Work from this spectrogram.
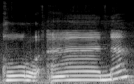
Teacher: اچھا جی، قاف کو پر پڑھنا ہے کیونکہ قاف حروف مستعلیہ میں سے ہے. را کو پر پڑھنا ہے کیونکہ را جو ہے وہ ساکن ہے لیکن را سے پہلے حرف کے اوپر پیش ہے، اسی لیے را کو پر پڑھنا ہے.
